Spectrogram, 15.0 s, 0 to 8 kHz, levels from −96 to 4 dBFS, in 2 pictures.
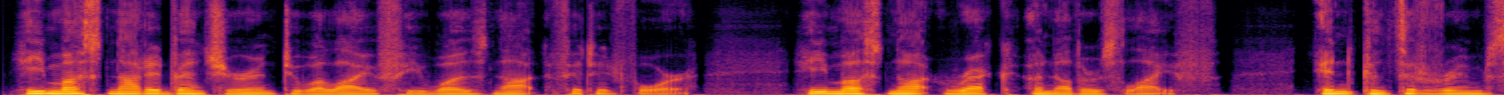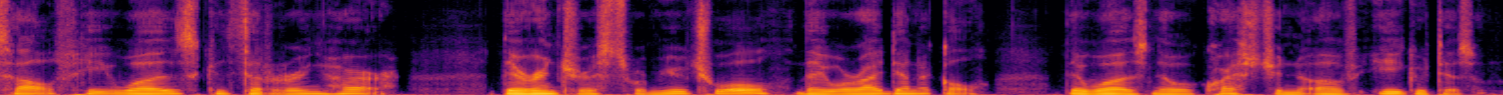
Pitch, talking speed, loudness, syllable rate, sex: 130 Hz, 150 wpm, -19 LUFS, 5.0 syllables/s, male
